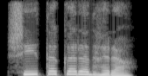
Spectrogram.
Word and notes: ಶೀತಕರಧರ: kannada

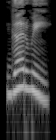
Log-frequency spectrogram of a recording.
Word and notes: ಕಾರವಿ: kannada

